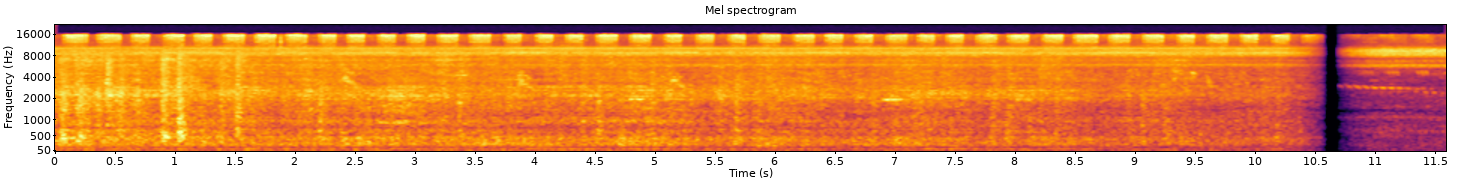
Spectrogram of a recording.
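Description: Freight wagons rumble and clatter along the rails.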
